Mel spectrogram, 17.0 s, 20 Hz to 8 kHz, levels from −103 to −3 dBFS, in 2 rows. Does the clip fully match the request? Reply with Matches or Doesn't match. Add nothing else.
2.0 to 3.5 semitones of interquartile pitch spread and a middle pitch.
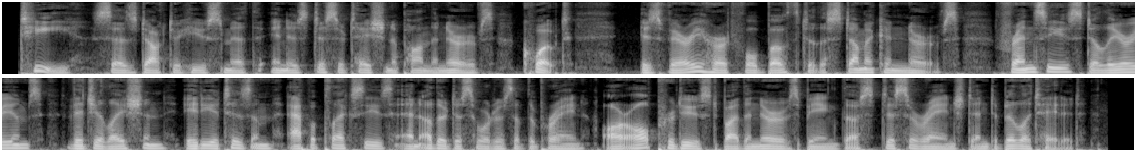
Doesn't match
